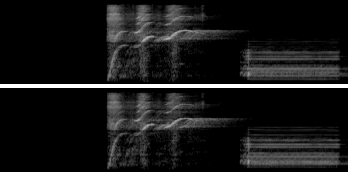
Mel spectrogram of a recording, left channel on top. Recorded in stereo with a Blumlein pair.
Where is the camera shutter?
5° right, 1.4 m.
